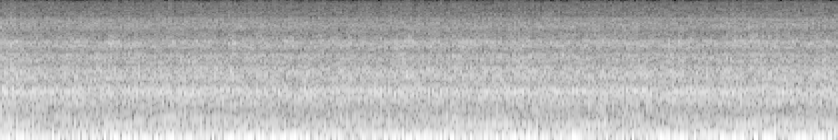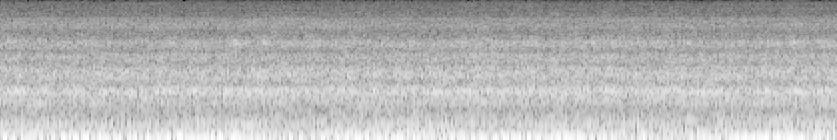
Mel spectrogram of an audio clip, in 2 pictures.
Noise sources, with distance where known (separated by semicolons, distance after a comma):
engine of unclear size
